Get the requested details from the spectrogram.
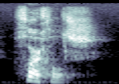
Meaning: plural of gorgel
- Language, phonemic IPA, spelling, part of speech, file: Dutch, /ˈɣɔrɣəls/, gorgels, noun, Nl-gorgels.ogg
